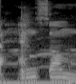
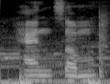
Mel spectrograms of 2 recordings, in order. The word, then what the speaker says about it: handsome: Yes, silent D, which we have three silent letters. The first is sandwich, and the second is Wednesday, and the third is handsome boy.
